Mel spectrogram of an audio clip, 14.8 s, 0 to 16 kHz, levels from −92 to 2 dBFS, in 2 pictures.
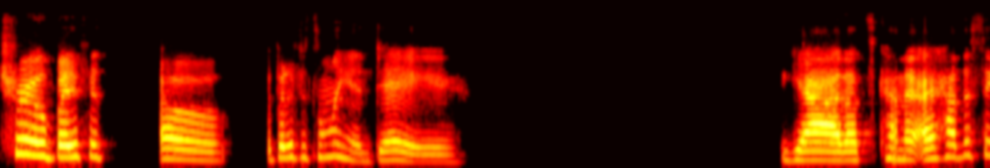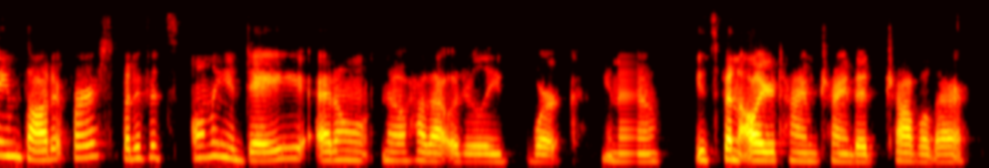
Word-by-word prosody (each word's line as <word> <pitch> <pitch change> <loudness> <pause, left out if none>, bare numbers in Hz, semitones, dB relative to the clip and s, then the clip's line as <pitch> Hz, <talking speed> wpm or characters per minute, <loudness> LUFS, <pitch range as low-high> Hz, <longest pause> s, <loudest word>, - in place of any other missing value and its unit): Tr - - -6
True, 315 -4 +7
but 255 +1 +8
if 270 +2 +2
it 265 -2 -4 0.4
oh, 205 -4 +1 0.3
but 245 - +1
if 255 0 -4
it's 245 - -15
only 260 -4 -7
a 175 - -9
day. 160 -4 -5 2.4
Yeah, 195 -1 +9
that's 195 0 0
kinda 210 -4 +1
I 215 - +8
had 260 +3 0
the 300 - -7
same 290 -1 -6
thought 205 -4 0
at - - -10
first, 265 +3 -6
but 225 - -6
if 240 +1 -9
it's 255 -3 -14
only 260 +1 -7
a 225 - -9
day, 195 +4 -4
I - - +1
don't 200 -1 -8
know 185 -1 -7
how 190 0 -7
that 175 -1 -2
would 170 - -6
really 170 -1 -8 0.2
work, 165 -2 -6 0.3
you - - -13
know? 170 0 -10 0.2
You'd 200 -1 -8
spend 215 -2 +1
all 190 - +5
your 185 0 +2
time 180 -2 -9
trying 175 -2 -6
to 165 - -2
travel 170 -2 -4
there. 165 +1 -5
195 Hz, 190 wpm, -24 LUFS, 180-245 Hz, 2.4 s, Yeah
